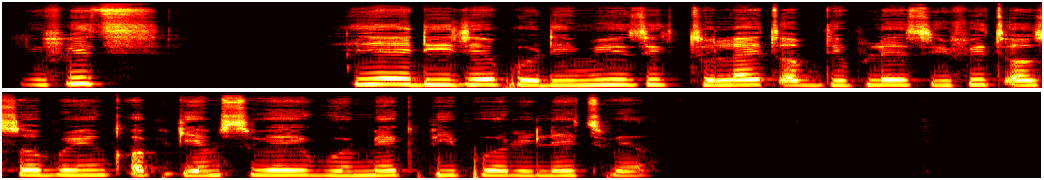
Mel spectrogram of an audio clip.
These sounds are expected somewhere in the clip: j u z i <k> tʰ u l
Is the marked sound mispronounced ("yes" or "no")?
no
